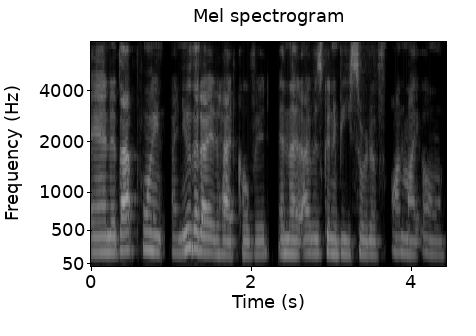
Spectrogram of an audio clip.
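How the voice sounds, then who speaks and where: A woman with a Canadian accent and a plain, everyday voice speaks at a fairly quick pace with ordinary pitch variation. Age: 50s. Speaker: patient advocate, support group founder. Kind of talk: interview testimony.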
